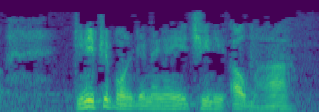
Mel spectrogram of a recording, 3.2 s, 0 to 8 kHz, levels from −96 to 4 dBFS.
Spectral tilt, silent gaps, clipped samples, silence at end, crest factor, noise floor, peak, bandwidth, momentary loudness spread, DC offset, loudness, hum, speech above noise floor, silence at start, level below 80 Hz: -10.5 dB/octave; none; under 0.1%; 0.25 s; 20 dB; -46 dBFS; -6 dBFS; 5.8 kHz; 20 LU; under 0.1%; -25 LUFS; none; 21 dB; 0 s; -50 dBFS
